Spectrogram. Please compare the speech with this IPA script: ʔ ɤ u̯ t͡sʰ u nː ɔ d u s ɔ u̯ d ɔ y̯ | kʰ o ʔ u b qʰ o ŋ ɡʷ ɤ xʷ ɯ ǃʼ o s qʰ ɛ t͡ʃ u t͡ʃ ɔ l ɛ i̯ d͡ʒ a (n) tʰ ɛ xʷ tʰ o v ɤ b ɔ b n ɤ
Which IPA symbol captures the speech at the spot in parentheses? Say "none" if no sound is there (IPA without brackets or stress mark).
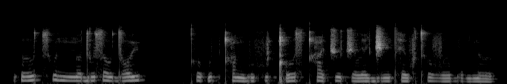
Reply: ŋ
